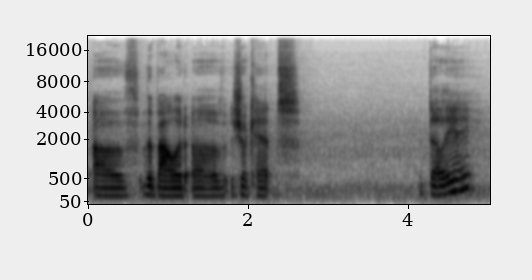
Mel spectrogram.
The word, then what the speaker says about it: Delahaye: Delahaye, I think is how you pronounce it.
